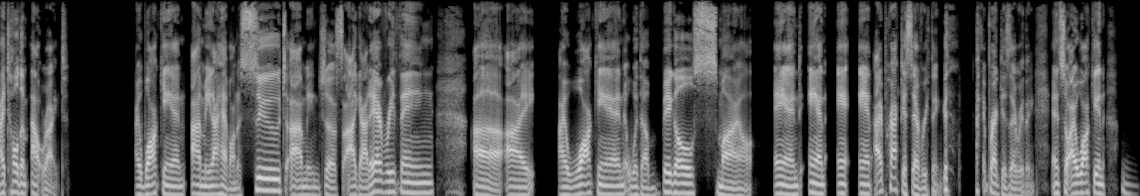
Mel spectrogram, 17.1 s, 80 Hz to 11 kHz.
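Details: Adult man who has stuttered since age 5, with speech therapy on and off from grade school to college; finding: stuttering.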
